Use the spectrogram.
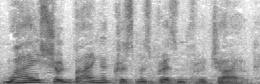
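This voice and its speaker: An actor playing a genial, urbane, inquisitive writer friend in a radio drama, gently probing as he talks. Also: medium pitch, sing-song, moderate pace, lightly acted.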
